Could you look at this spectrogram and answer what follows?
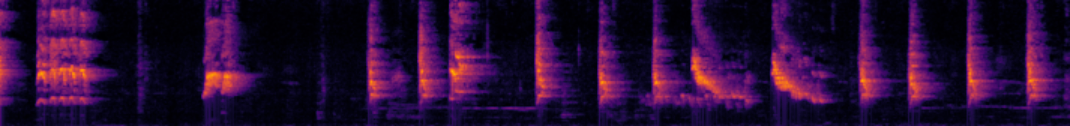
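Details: Long-tailed shrike in lively, full song: harsh buzzy bursts with a faint rumble beneath, then a brief pause, then a steady run of short downslurred scratchy notes repeated about every half second.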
